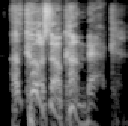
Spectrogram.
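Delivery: high, rough, gritty comic-book villain voice. Answering what Mark said when asked back: Mark Hamill Joker voice.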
